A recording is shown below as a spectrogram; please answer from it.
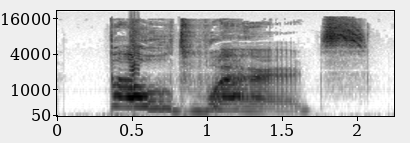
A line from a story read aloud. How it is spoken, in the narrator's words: roared Smaug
